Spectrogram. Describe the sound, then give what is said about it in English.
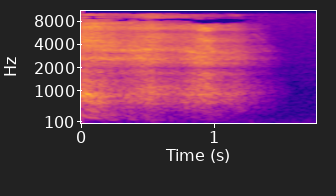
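A single breathy gasp, fairly loud, a sharp intake of air that trails off over about a second into silence, with no talking around it; Klaus gasps on discovering something remarkable in an auction catalogue. “Klaus ended his sentence in a gasp, but his sisters knew immediately that he did not mean that the 50th item to be sold at the inn auction was a sharp intake of breath.”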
